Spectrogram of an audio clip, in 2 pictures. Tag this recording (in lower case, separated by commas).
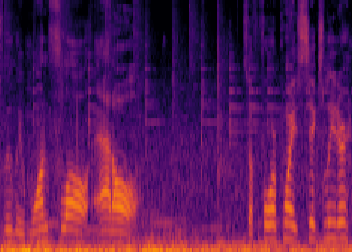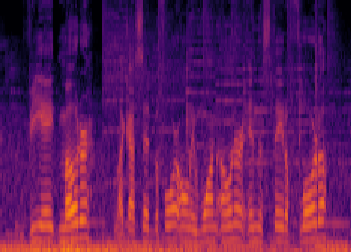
music, speech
